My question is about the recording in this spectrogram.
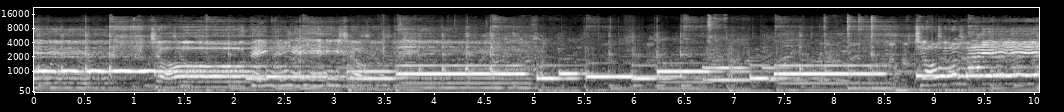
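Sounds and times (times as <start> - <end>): woman singing with vibrato: 0.0 - 5.4, 8.8 - 10.0
backing track with steady bass: 0.0 - 10.0.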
